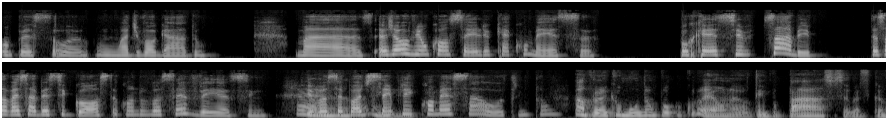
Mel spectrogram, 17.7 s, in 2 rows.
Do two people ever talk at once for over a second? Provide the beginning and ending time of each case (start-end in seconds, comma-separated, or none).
11.9-13.2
